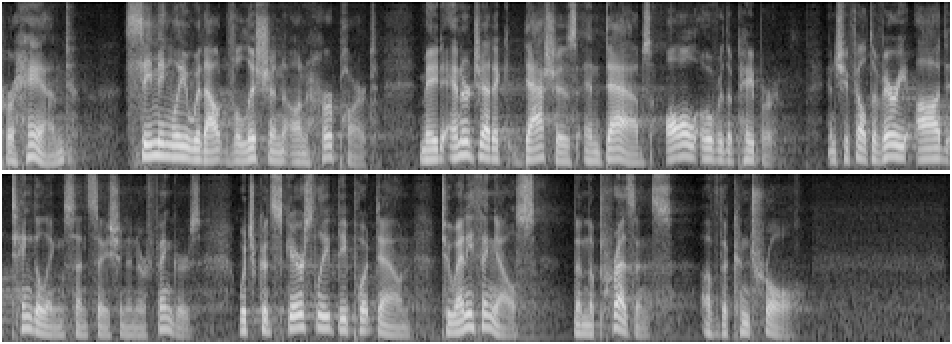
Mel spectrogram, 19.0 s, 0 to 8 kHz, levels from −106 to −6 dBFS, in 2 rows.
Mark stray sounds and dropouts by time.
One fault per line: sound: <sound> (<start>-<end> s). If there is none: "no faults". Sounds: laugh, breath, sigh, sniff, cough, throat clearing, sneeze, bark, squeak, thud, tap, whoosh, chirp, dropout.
no faults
